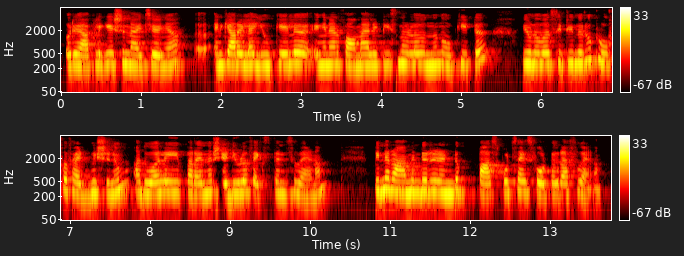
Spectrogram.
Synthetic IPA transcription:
o̞ɾuɐplike̞ːʂɐnaːjit͡ɕːɨkɐɻiɲːae̞nikʲːarijilːɐjuːkːe̞ːjilɨeŋːɐneaːɳɨfoːrmaːliʈːisinːuɭːɐðonːɨno̞ːkːijiʈːɨ | juːɳiʋɐrsiʈːijinːo̞ɾupruːfofɐɖmiʂɐnumɐðubo̞ːleipɐrɐjunːɐʂe̞ɖijuɭofe̞kspensɨʋe̞ːɳɐm | pinːe̞raːmindeo̞ɾuɾeɳɖɨpaːsporʈːsɐjsfo̞ːʈːo̞ːɡɾaːfɨʋe̞ːɳɐm

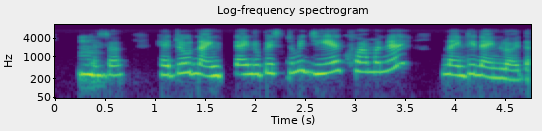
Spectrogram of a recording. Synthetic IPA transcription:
asɔn | het̬ʊnajntinajnɹupistumiziɛkʰʊwamanɛ | najntinajnlɔjta

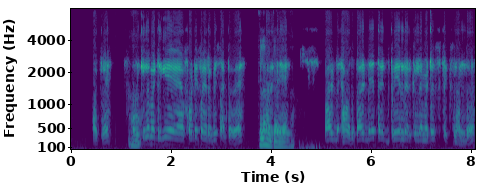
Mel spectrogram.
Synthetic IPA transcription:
oːke | ɐd̪ukilomiːʈɐɾiɡepʰɔːɾʈipʰɐjʋɾupiːsaːɡ̚t̪ɐd̪e | kiloːmiːʈɐɾɐeɐlːʔɐ̰pɐɾɖeɦɐwd̪upɐɾɖet̪ʰɐɾʈt̪ʰɾiːɦɐnɖ̪ɾeɖkiloːmiːʈɐɾsfʰiksnɐnd̪u

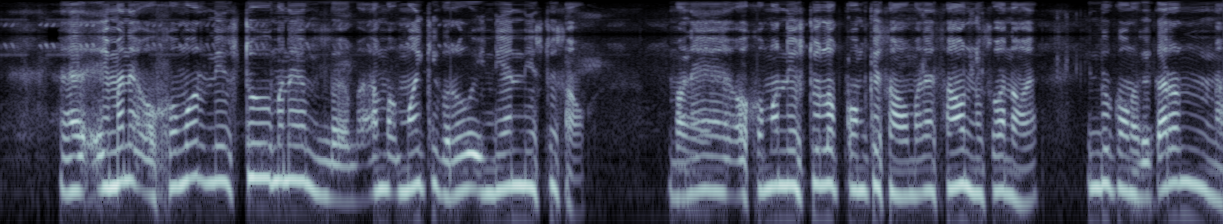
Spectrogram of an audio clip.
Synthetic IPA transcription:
emanɛɔxɔmɔɹniʊstʊmanɛ | amɔjkikɔɹʊ̃indijanːiʊstusã̰ʊ̃ | manɛɔxɔmɔɹniʊstuɔlɔp̚kɔmkɛsãw̃manɛsaw̃nusuwanɔɦɔj | kintuk̬ɔmkɛkaɹɔn

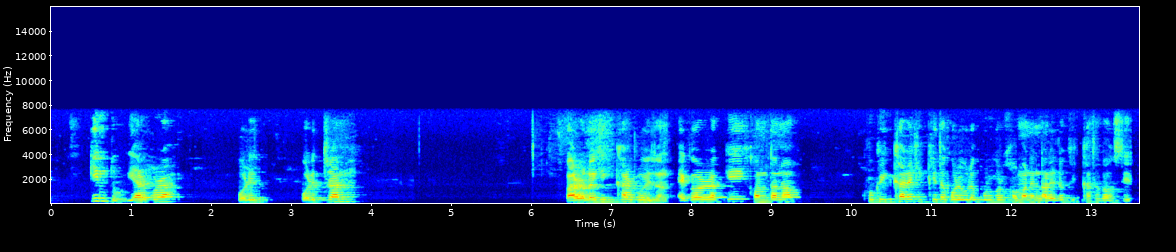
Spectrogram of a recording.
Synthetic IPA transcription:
kintuijaɹpɔɹa | p | poɹitɹan | paɹɔlojxikʰːaɹpɹojuzɔnɛɡɔɹːakixɔntanɔkʰː | uxikʰːaɹɛxikʰːitɔkoɹibɔlojpuɹkɔɹxɔmanɛnaɹitɔxikʰːatʰɔkausit̚

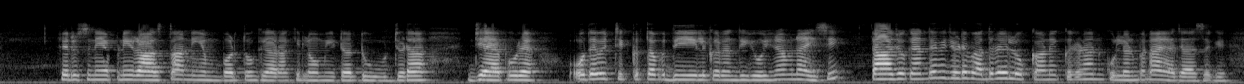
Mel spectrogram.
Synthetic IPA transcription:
pʰɪɾʊsnẽːəpɳiːɾaːzt̪ʰaːniːəmbəɾt̪õːɡjaːɾãːkɪloːmiːʈəɾd̪uːɖ̚d͡ʒeːɽaː | d͡ʒɛːpʊɾɛː | o̰ːd̪eːʋɪt͡ʃɪkt̪əbd̪iːlkəɾənd̪iːjoːd͡ʒnaːbənaːiːsiː | t̪ãːd͡ʒoːkɛ̃ːnd̪eːʋid͡ʒeːɽeːʋaːd̪ɾəeːloːkãːneːɪkd͡ʒeːɽaːnkʊlːənbənaːjaːd͡ʒaːsə̰keː

